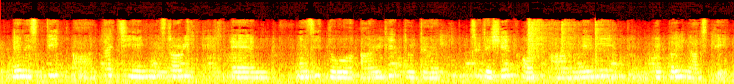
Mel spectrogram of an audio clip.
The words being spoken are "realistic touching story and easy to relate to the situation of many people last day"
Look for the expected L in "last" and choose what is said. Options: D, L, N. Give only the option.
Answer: N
